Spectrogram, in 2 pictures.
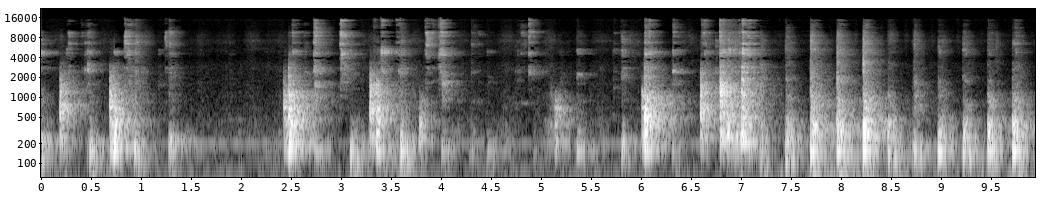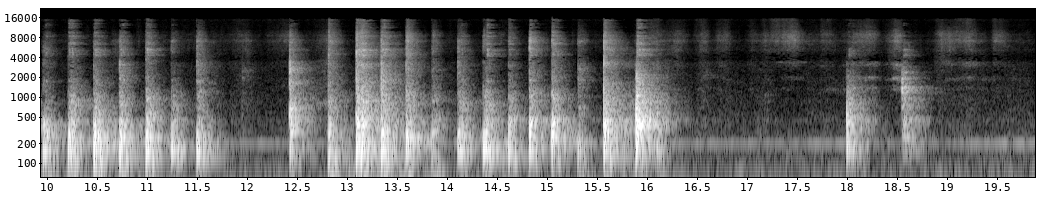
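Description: A wooden rolling pin rolling out dough on a round wooden board: bursts of quick knocks and taps as it goes back and forth, with short pauses between bursts and a couple of lone taps near the end.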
